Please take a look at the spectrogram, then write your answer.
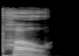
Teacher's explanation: The big trick here is that little explosion of air for the p sound. Go ahead, put your hand in front of your mouth.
